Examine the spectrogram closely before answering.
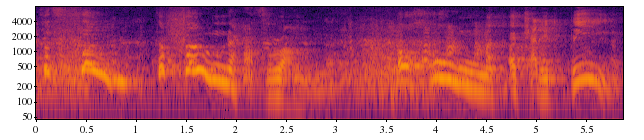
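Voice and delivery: high, drawn-out hammed-up declamation; mock-theatrical wonder. Comic wondering who is phoning, mock-theatrical. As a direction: declaim it slowly like grand old tragedy. Mock-grand thoughts as phone rings.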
